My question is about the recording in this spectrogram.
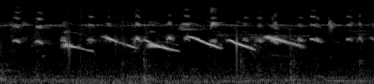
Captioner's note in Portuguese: trinca ferro cantando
